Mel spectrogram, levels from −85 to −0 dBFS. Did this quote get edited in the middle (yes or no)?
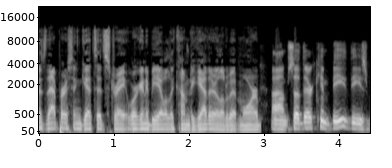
yes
